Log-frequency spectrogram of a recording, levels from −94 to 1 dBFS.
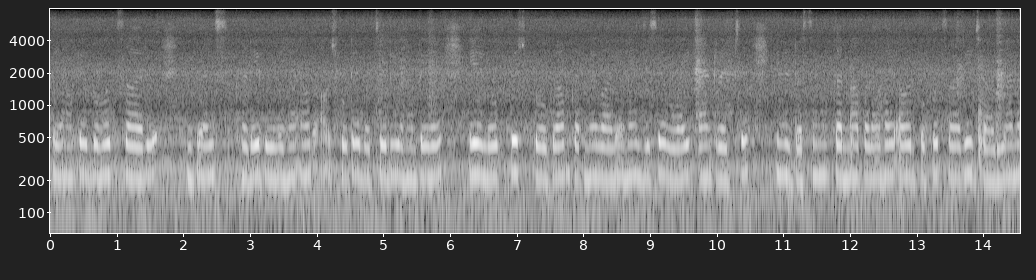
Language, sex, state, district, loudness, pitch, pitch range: Hindi, female, Andhra Pradesh, Anantapur, -17 LUFS, 215 Hz, 210-225 Hz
